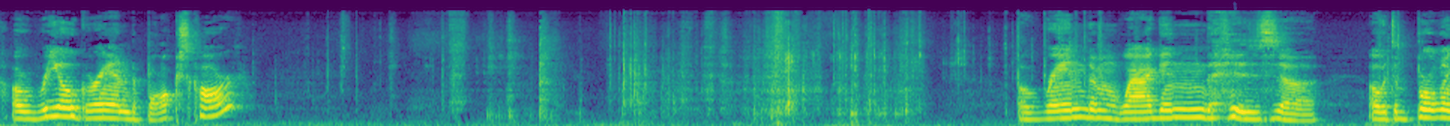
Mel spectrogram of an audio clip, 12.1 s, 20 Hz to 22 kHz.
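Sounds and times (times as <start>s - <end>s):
light crinkling: 2.1s - 9.4s
small clicks of handled items: 6.6s - 9.3s.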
